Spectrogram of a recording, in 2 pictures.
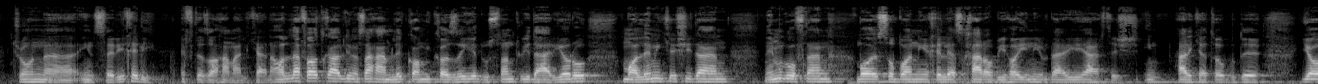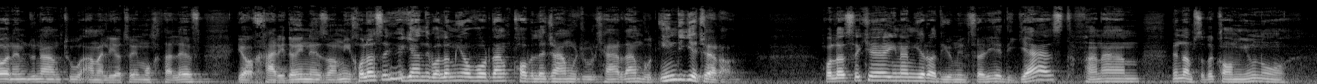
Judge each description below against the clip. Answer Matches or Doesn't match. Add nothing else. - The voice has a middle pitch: Doesn't match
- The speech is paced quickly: Matches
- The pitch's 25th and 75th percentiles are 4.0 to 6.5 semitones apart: Doesn't match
